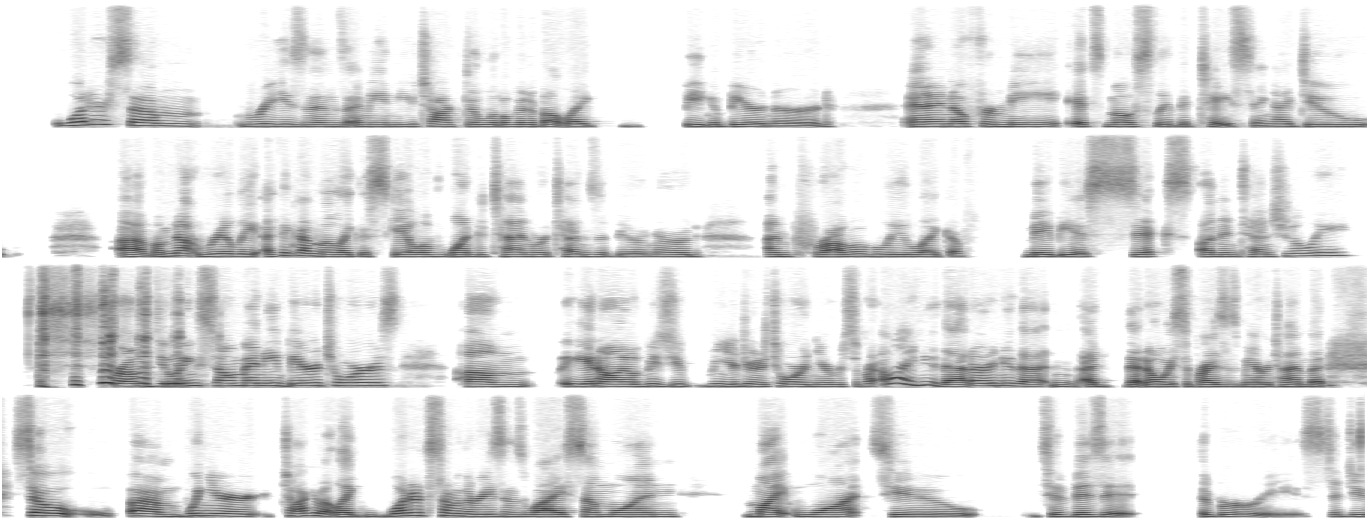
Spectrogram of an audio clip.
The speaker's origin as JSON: {"language": "English", "region": "Wisconsin", "country": "United States", "lives_now": "Washington, United States", "said": "I'm from Wisconsin, so I know I'm always going to think anywhere in Wisconsin is where I would go for beer"}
